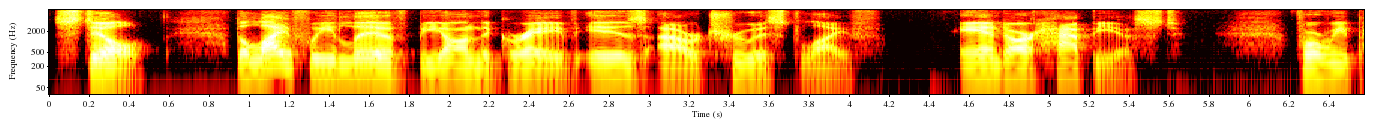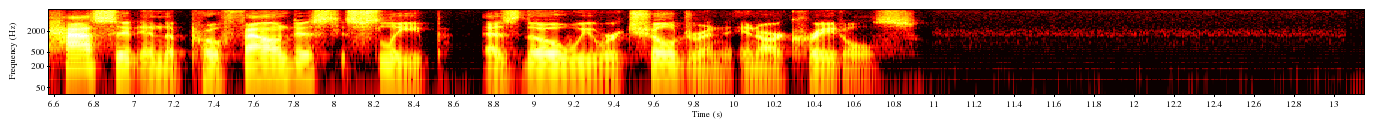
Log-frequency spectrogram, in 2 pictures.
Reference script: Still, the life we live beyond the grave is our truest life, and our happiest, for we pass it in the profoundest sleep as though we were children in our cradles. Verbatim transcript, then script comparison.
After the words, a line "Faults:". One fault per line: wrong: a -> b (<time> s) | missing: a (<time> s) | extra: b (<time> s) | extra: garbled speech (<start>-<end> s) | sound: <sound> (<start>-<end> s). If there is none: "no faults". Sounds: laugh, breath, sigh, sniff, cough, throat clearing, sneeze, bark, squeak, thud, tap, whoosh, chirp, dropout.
Still, the life we live beyond the grave is our truest life, and our happiest, for we pass it in the profoundest sleep as though we were children in our cradles.
Faults:
no faults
